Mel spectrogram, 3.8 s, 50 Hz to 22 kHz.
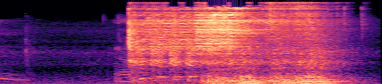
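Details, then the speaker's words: Nissan S14 build, first fire-up after wiring is finished and oil is added, before the dyno: quiet, a short crank, then it catches cleanly and settles into an even running note. It started straight away, a healthy first start. "I was just about to say take your hand away from the fan then it started straight away that's a good sign that means we've put oil in it"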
